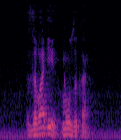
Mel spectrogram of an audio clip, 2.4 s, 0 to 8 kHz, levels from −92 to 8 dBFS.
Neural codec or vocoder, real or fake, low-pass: none; real; 7.2 kHz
